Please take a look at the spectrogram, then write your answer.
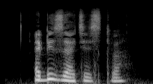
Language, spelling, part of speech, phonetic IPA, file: Russian, обязательство, noun, [ɐbʲɪˈzatʲɪlʲstvə], Ru-обязательство.ogg
- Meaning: 1. obligation 2. liability 3. engagement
